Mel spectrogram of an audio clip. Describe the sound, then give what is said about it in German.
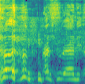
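A few voiced coughs in quick succession, throaty and uneven, with a breathy, laugh-like quality between them. “Gesundheit, das hört sich echt gar nicht gut an. Ja, willst du einen Hustenbonbon?”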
